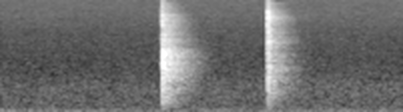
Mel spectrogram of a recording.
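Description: A young man claps his hands twice.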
